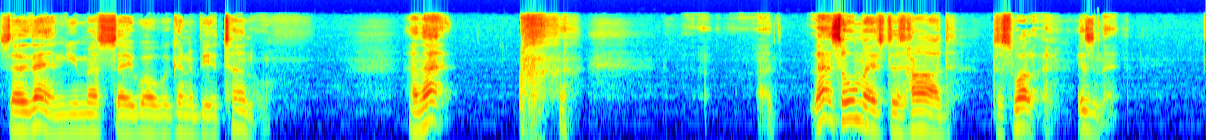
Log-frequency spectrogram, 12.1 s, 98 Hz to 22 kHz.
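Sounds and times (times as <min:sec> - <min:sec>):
faint breath: 0:02.7 - 0:04.1, 0:05.9 - 0:06.6
man coughing: 0:05.2 - 0:06.0.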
